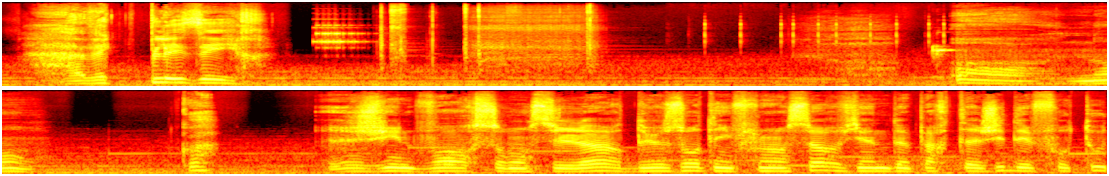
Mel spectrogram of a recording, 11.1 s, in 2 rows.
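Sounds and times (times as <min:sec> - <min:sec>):
speech: 0:00.4 - 0:01.4, 0:04.8 - 0:05.8, 0:06.4 - 0:11.0
camera shutter clicks taking a selfie: 0:01.9 - 0:03.0.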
